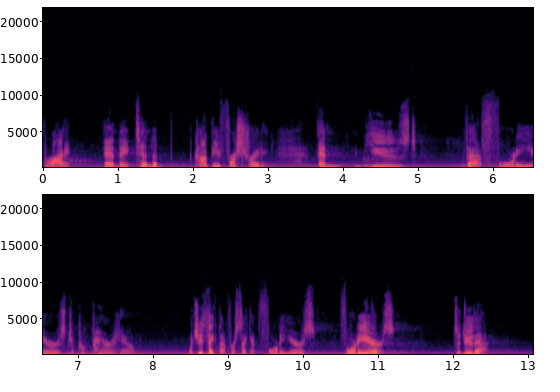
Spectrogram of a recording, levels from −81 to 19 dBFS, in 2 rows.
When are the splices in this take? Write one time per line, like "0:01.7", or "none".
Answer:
0:02.2
0:04.3
0:08.8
